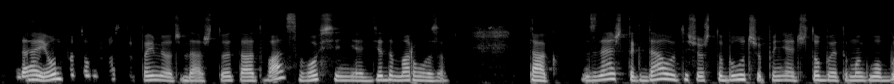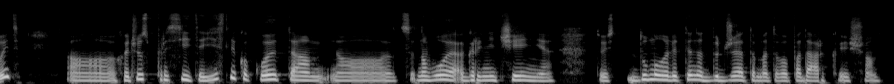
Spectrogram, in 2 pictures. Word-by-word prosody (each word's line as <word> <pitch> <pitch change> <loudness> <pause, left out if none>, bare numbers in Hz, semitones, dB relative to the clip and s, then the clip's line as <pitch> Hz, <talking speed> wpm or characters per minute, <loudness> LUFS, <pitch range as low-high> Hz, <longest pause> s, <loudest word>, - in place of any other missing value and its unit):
Да, 210 +3 +3
и 185 - +4
он 240 +5 +5
потом 415 -1 -8
просто - - -20
поймёт, 195 -4 +1
да, 175 -1 -1
что - - -7
это 180 -1 +1
от 175 +1 -2
вас, 275 +11 0
вовсе 200 +2 0
не 185 -1 -2
от 165 - -2
Деда 200 +3 +1
Мороза. 185 -3 0 0.8
Так, 180 -5 +2 0.2
знаешь, 215 +7 +1
тогда 195 +2 +1
вот 225 -3 +2
ещё, 190 -3 -1
чтобы 195 +1 -1
лучше 225 +1 +2
понять, 195 -2 -3
что 200 - 0
бы 190 -1 0
это 180 - -4
могло 185 0 +1
быть. 345 - +2 0.5
Э, 175 -1 -1
хочу 190 +6 +1
спросить: 215 -4 -2
а - - +3
есть 235 - -1
ли 300 - +5
какое-то, 225 -1 +2 1.0
э, - - -8
ценовое 195 +3 +2
ограничение? 185 -2 +1 0.4
То - - -3
есть 165 - -6
думала 220 +3 +4
ли 195 - +3
ты 215 +5 +1
над 210 -3 +3
бюджетом 185 0 0
этого 170 0 -2
подарка 175 0 -3
ещё? 90 - -6
190 Hz, 165 wpm, -23 LUFS, 175-210 Hz, 1.0 s, он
